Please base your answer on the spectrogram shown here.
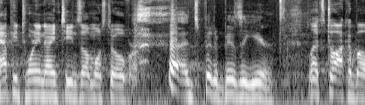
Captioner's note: laughs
